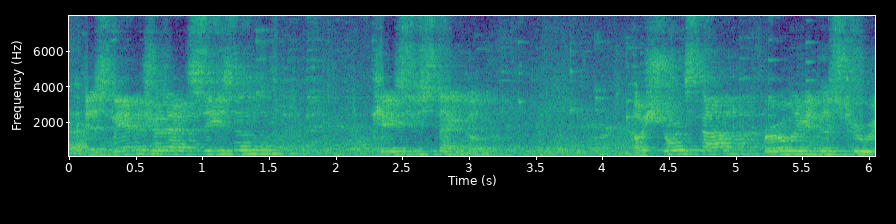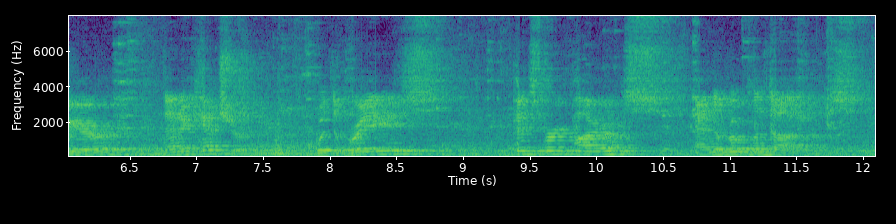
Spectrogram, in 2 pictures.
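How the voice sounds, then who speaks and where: A man talks in a raised, projected voice. Strong room echo and noticeable background noise surround him. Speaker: banquet announcer. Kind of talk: formal introduction speech. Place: hall. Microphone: pa.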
